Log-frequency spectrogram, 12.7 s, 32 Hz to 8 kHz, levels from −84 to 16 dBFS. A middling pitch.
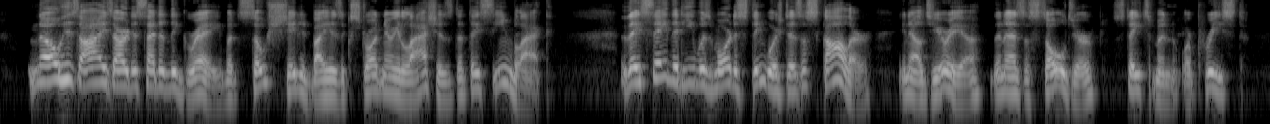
Yes: medium, 145 Hz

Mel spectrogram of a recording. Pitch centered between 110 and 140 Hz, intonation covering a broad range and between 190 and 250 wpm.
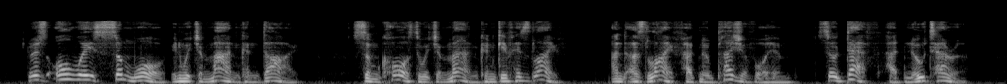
Yes: low, 135 Hz; wide, 8.3 semitones; fast, 205 wpm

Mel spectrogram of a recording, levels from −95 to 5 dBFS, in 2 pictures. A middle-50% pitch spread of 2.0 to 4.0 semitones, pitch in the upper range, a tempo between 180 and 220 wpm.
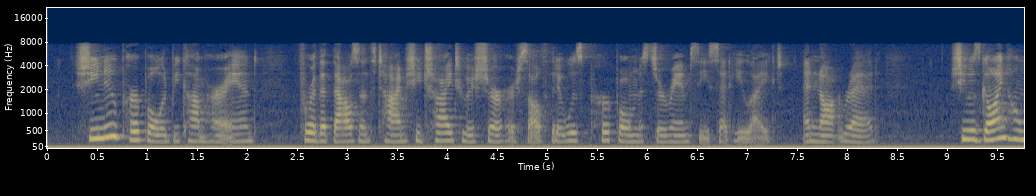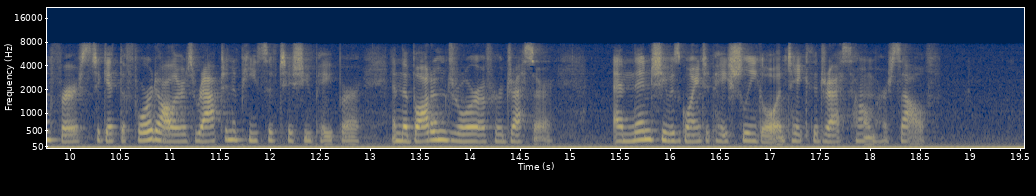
Yes: average, 2.9 semitones; high, 210 Hz; average, 195 wpm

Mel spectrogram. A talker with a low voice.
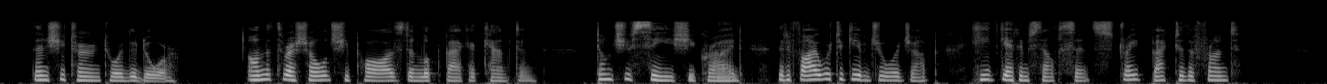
No: high, 190 Hz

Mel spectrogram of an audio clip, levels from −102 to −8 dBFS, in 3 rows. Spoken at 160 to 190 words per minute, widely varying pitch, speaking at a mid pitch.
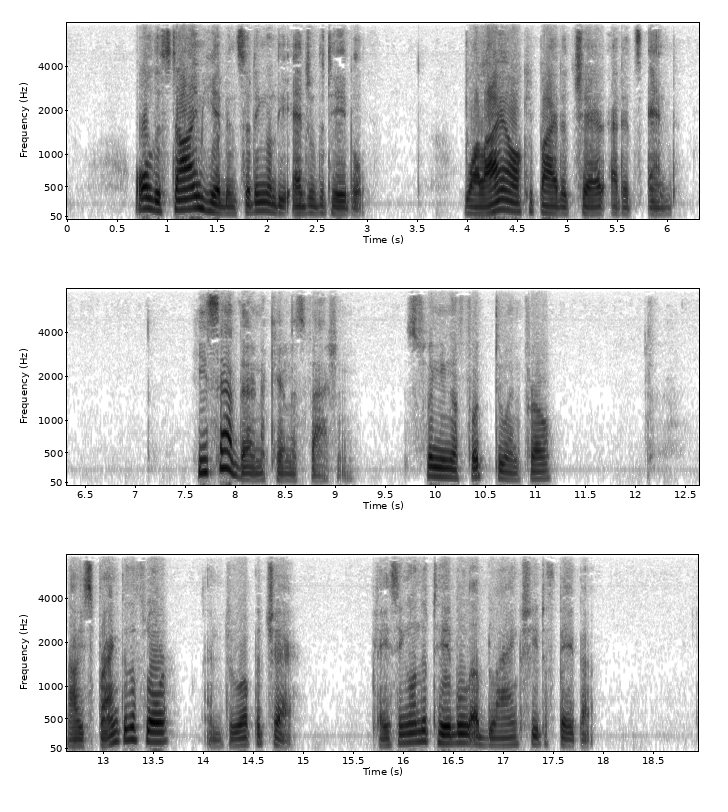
No: average, 170 wpm; wide, 6.2 semitones; low, 110 Hz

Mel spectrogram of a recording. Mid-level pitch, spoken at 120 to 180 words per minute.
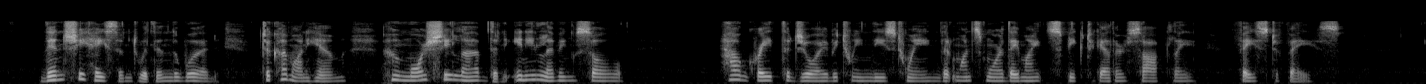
Yes: medium, 165 Hz; average, 150 wpm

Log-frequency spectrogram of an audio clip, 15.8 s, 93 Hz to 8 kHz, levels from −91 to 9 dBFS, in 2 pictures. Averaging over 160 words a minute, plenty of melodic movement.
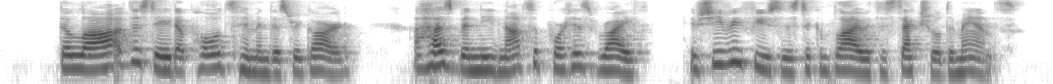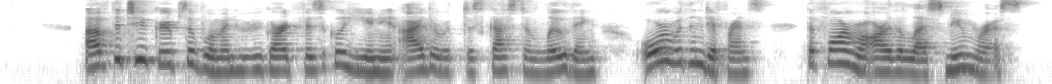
No: average, 190 wpm; average, 3.8 semitones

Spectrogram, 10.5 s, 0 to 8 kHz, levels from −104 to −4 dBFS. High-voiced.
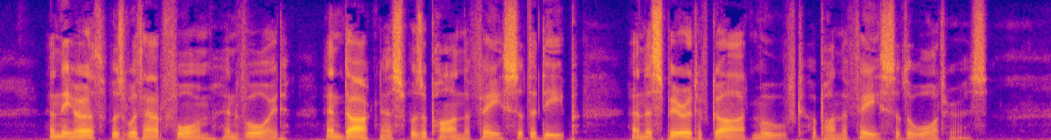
No: low, 105 Hz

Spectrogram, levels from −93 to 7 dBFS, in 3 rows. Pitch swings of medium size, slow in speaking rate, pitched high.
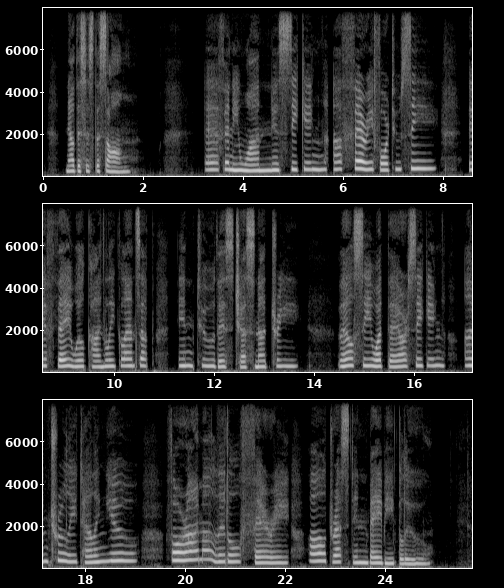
Yes: average, 3.4 semitones; slow, 105 wpm; very high, 310 Hz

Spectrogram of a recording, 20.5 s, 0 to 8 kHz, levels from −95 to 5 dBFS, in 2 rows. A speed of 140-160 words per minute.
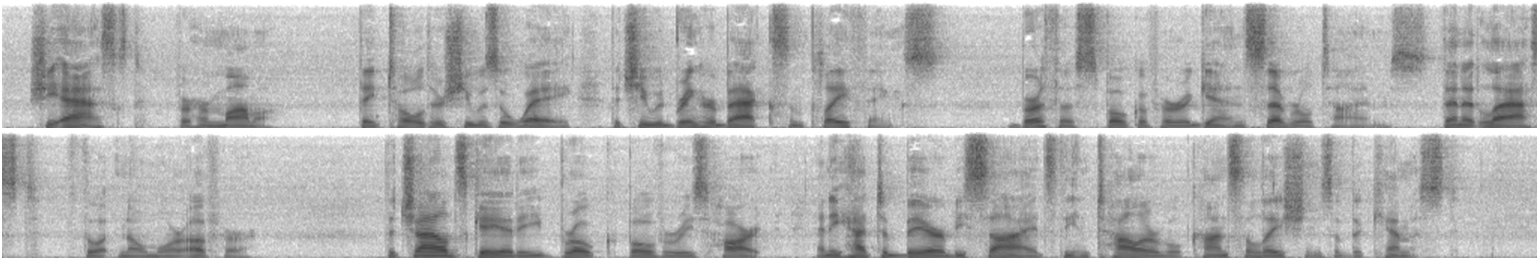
Yes: average, 150 wpm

